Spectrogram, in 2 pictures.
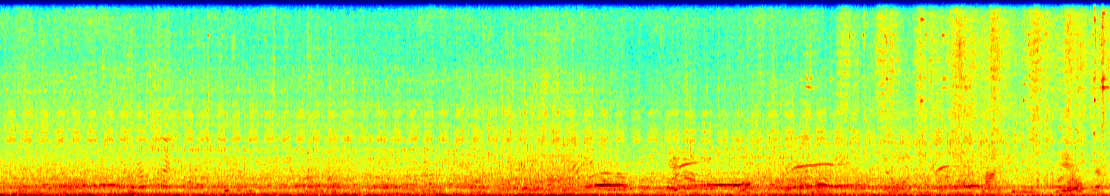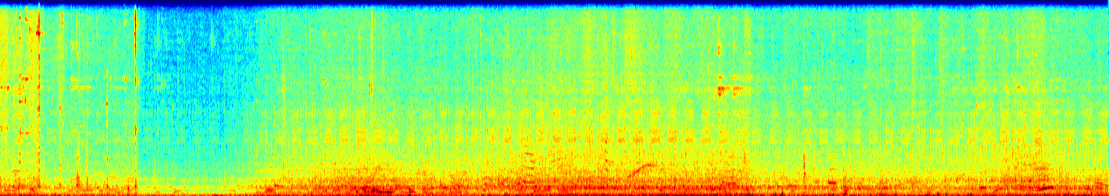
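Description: A crowd chatters and murmurs outdoors.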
